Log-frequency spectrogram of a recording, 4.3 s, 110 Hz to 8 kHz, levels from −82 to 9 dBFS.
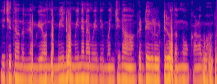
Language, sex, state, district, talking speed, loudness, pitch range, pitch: Kannada, male, Karnataka, Bangalore, 140 wpm, -16 LUFS, 130-140 Hz, 135 Hz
